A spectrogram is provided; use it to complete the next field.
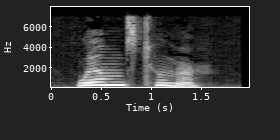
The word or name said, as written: Wilms tumor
